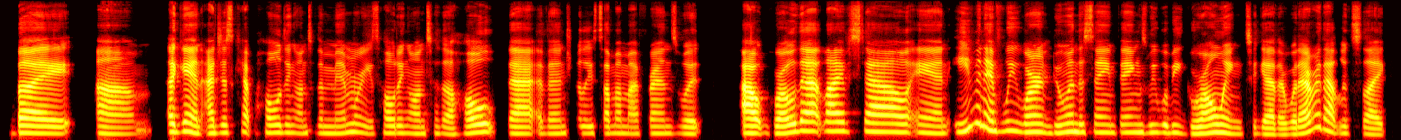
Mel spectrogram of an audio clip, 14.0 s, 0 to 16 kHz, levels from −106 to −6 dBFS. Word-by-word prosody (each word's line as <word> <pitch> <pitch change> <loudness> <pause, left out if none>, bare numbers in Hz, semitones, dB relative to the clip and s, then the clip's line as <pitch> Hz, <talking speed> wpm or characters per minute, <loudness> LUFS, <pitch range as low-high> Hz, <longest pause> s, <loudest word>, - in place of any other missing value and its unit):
But, 185 -2 +5 0.3
um, 175 +7 -1 0.2
again, 220 -3 +5
I 180 - +4
just 195 +1 -8
kept 210 - -5
holding 200 0 -6
on 180 - -10
to - - -21
the 185 - -11
memories, 180 -1 -8
holding 185 0 -5
on 175 0 -6
to 180 - -15
the 160 -3 -5
hope 195 +6 0
that 175 -1 +2
eventually 180 +1 -10
some 180 0 -8
of 180 - -8
my 170 0 -6
friends 180 0 -6
would, 170 -1 -5 0.4
outgrow 185 +1 +6
that 240 -1 +5
lifestyle, 230 -3 +3
and 190 -2 -2
even 320 - -3
if 250 -4 +3
we 250 0 -5
weren't 215 -3 +1
doing 215 +4 -2
the 210 - -4
same 205 -2 -5
things, 205 0 -5
we 205 - -7
will 200 -1 -5
be 200 -1 -6
growing 180 0 0
together, 155 -3 -3
whatever 180 - +2
that 240 -8 +1
looks 180 -1 -11
like. 155 -3 -3
190 Hz, 190 wpm, -23 LUFS, 180-215 Hz, 0.4 s, outgrow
